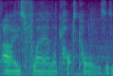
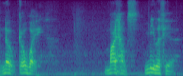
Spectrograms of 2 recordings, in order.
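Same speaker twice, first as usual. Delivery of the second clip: very loud, slow, savage, vicious creature snap; 10 dB louder than usual. Voicing a creature telling the visitors to leave its house, snapping viciously. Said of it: "It would snap viciously and say".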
